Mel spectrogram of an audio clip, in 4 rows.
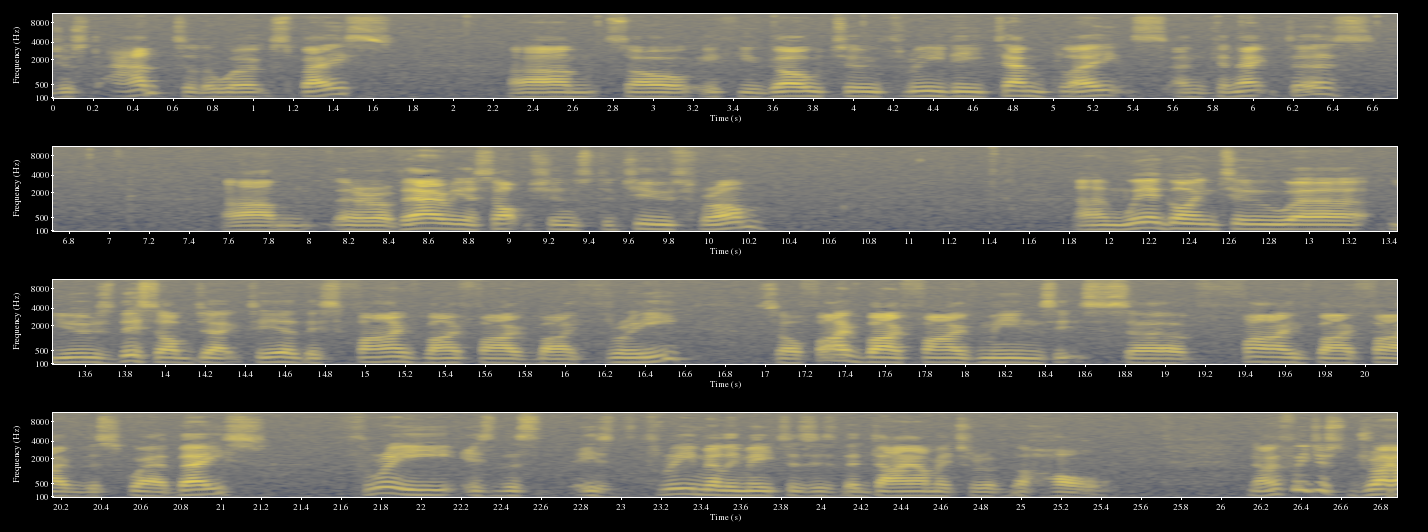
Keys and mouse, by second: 2.0-5.4 drag, 6.9-26.8 drag.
